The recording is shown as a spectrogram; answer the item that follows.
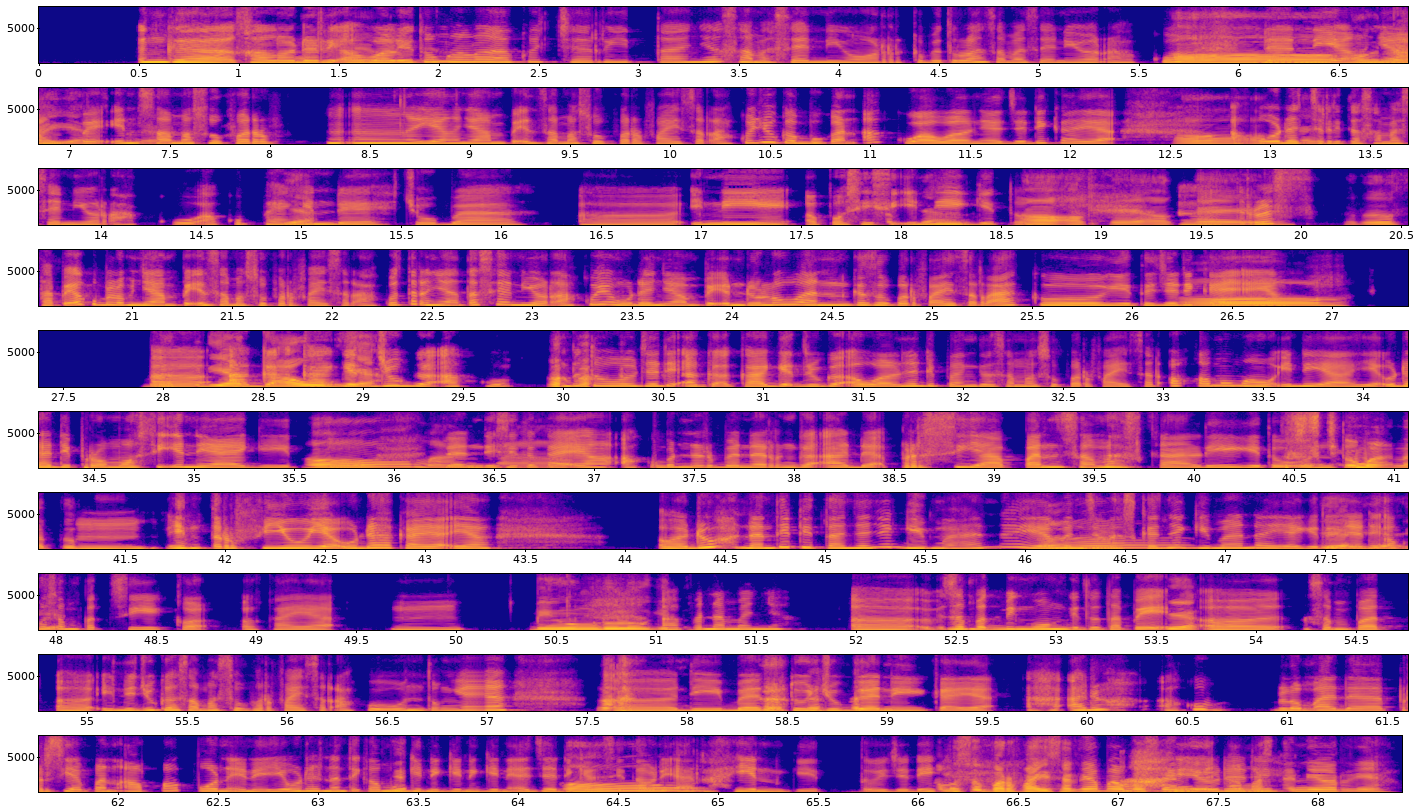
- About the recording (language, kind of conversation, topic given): Indonesian, podcast, Pernahkah kamu keluar dari zona nyaman, dan apa alasanmu?
- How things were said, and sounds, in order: drawn out: "Oh"; other background noise; laugh; laughing while speaking: "Terus gimana tuh?"; in English: "interview"; swallow; laugh; tapping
